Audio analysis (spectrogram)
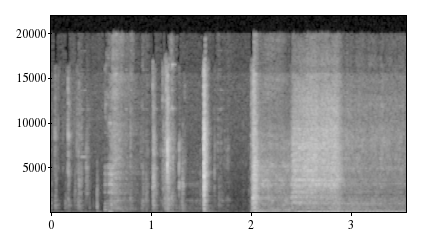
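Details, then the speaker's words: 1968 Mercury Cougar XR7 V8, started while still a little cold: a few clicks, then it fires right up into an even, slightly rough cold idle. Nothing terrible; some blow-by is noted afterward. "Yeah, it fired right up. Okay, it's still a little cold, so that's why it's going to run the way it is. But as you can hear, it's nothing too terrible."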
